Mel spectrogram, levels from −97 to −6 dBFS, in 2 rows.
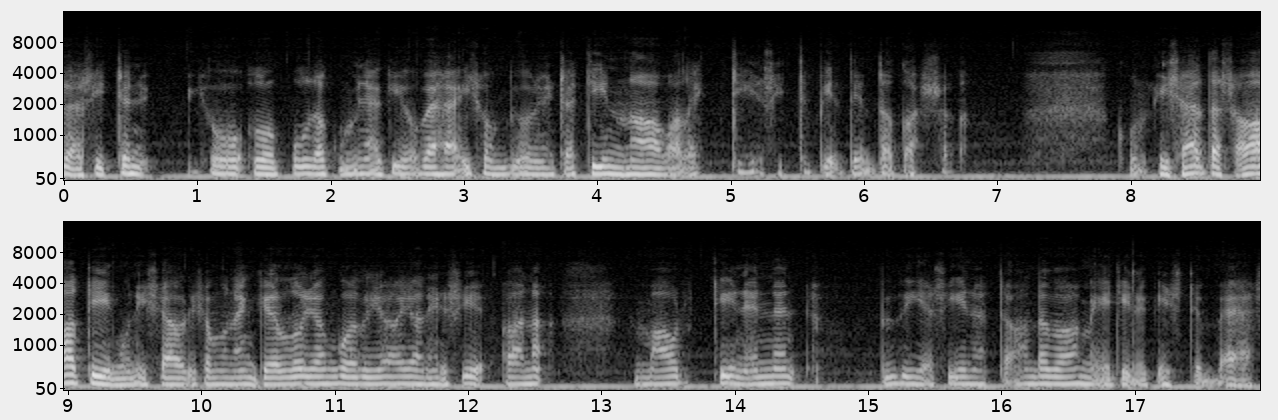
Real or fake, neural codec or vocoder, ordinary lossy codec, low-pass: fake; vocoder, 44.1 kHz, 128 mel bands, Pupu-Vocoder; none; 14.4 kHz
